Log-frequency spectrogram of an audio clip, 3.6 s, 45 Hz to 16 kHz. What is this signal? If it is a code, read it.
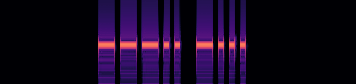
Morse code, heard as a keyed tone, about 22 wpm, 700 Hz. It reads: 8B
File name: practice / 22wpm / Two Letter-Number Combinations - 22wpm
